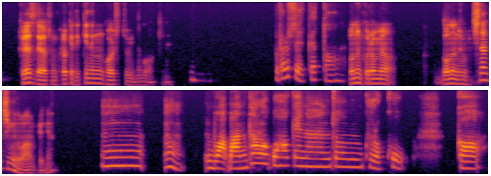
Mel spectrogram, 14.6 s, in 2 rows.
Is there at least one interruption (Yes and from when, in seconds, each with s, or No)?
No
